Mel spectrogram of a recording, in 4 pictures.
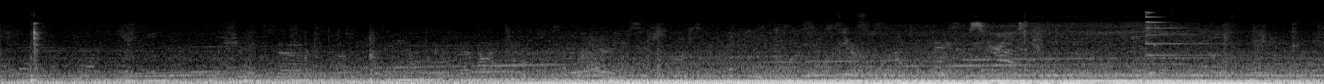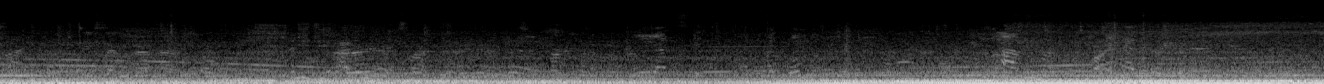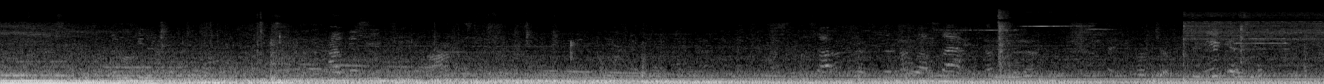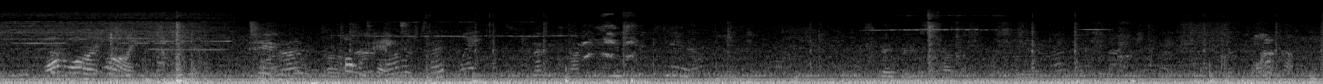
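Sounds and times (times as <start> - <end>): bus drivetrain and road rumble: 0.0 - 52.9
passengers talking: 0.0 - 52.9.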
